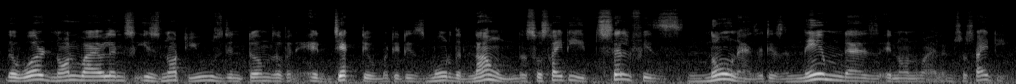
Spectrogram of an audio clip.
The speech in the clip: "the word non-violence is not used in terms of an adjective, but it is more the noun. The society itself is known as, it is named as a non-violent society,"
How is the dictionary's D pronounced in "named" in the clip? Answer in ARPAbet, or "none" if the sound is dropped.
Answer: D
